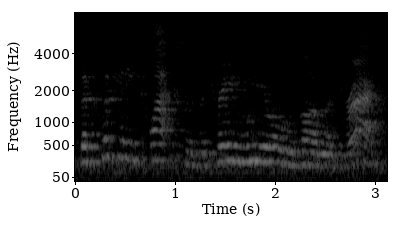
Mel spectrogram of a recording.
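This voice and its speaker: A woman with a fairly high pitch and measured pace presents live children's audio theater about sound effects, giving instructions to a young audience. The event takes place live at a library before an audience, with crowd noise audible.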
